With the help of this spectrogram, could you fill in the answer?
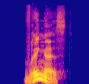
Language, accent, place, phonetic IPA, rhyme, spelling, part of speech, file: German, Germany, Berlin, [ˈvʁɪŋəst], -ɪŋəst, wringest, verb, De-wringest.ogg
- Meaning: second-person singular subjunctive I of wringen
